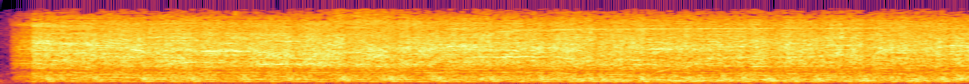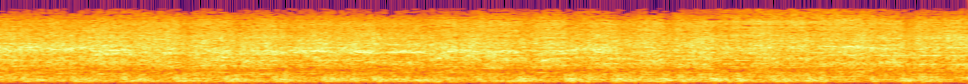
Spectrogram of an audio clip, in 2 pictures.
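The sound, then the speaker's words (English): Crowd noise as a bunch of kids rush the floor after an upset win, a loud, unbroken roar of shouting, cheering and shuffling feet that holds steady for the whole stretch. “If you're not aware of what that is, that's a bunch of kids rushing the floor, breaking my heart, really is what it is.”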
